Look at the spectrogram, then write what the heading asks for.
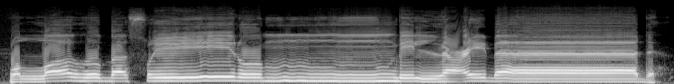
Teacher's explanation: تنوین کے بعد متحرک با آیا ہے، یہاں پر قلب ہوگا، چھوٹا سا میم کتنی آپ دیکھ رہے ہیں، اخفا شفوی ہوگا، بالعباد با الف مدہ ہے، دال ساکن پڑھا جائے گا وقف کی صورت میں، قلقلہ بھی ہوگا۔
